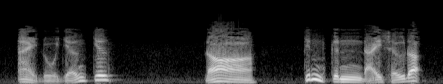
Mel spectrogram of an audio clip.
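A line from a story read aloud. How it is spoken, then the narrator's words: Low laughing voice. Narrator (Vietnamese): Hoàng Nhan Khang hạ giọng cười nói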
